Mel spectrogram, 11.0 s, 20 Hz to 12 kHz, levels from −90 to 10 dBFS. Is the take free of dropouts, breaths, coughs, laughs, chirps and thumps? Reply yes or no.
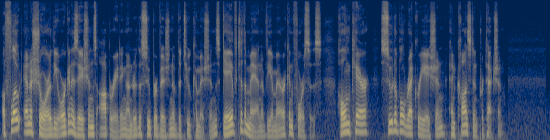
yes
